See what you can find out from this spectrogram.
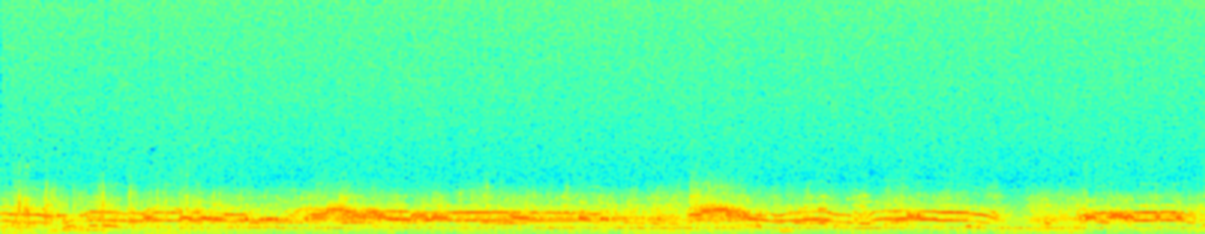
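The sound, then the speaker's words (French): A dense, panicked crowd of voices cries out together as a ladder falls onto it, leaving people injured, in a steady, unbroken din, with higher wailing shouts rising and falling above the churning babble throughout. “Il y a des cris, des blessés, c'est la panique.”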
